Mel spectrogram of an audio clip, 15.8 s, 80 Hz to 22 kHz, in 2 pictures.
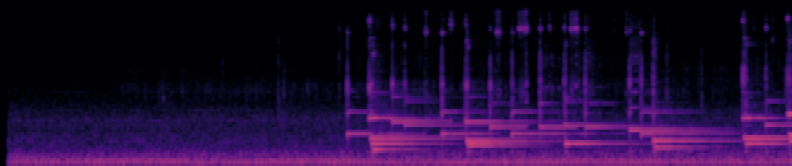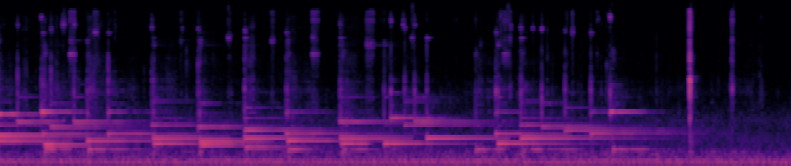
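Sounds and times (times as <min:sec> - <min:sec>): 
music box melody: 0:03.4 - 0:15.3.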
